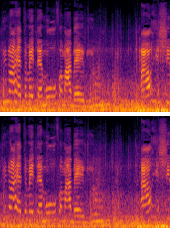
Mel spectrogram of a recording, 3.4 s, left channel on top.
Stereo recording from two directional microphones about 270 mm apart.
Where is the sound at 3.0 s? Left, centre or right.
Right.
